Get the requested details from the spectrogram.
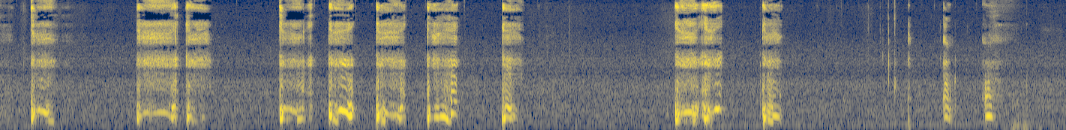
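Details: Female with persistent asthma attacks and migraine-cluster headache complex, coughing with vomiting: about a dozen harsh coughs in repeated clusters, ending with weaker ones; a coughing fit.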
